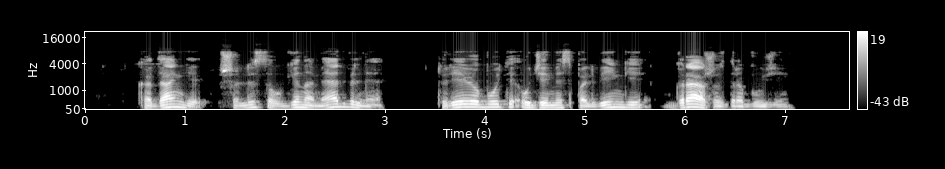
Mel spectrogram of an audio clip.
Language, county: Lithuanian, Tauragė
